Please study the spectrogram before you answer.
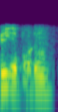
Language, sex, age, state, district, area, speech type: Marathi, male, 60+, Maharashtra, Nanded, rural, conversation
